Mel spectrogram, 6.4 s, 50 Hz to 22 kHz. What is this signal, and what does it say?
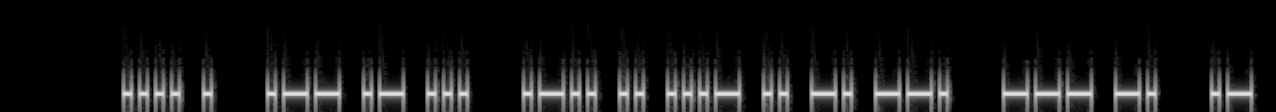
Morse code, heard as a keyed tone, about 30 wpm, 700 Hz. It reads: HE WAS LIVING ON A
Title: Sentences from Top 1200 Words 30wpm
